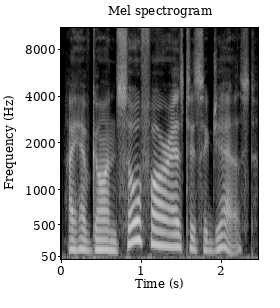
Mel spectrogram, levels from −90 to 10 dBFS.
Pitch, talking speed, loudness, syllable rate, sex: 160 Hz, 195 wpm, -15 LUFS, 3.9 syllables/s, male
